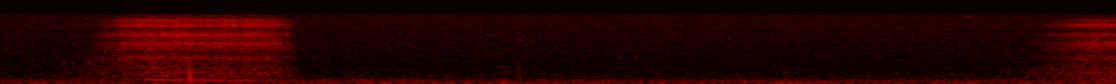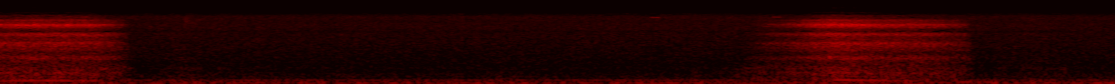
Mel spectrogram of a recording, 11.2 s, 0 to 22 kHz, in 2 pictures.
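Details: Light, soft, even snoring breaths, about 13 a minute, from a woman sleeping in bed in a quiet room; light snoring in sleep.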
